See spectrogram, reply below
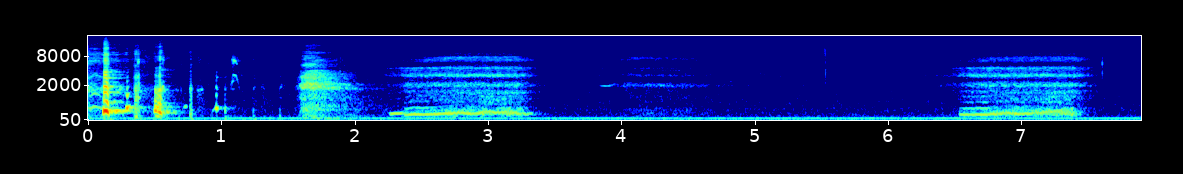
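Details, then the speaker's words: Female dog sleeping in a quiet room: after a brief human laugh and snort, two drawn-out, buzzy, slightly whistling dog snores; snoring. "I know you can hear my dog snoring, which is so strange."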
